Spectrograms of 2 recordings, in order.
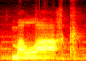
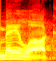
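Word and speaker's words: Malok: oryx's absence has left and that is Moloch malach right official pronunciation confirmed so if you hear anybody saying may lock send them right here to the archive of this stream our design leaders told us its malach we actually have a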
